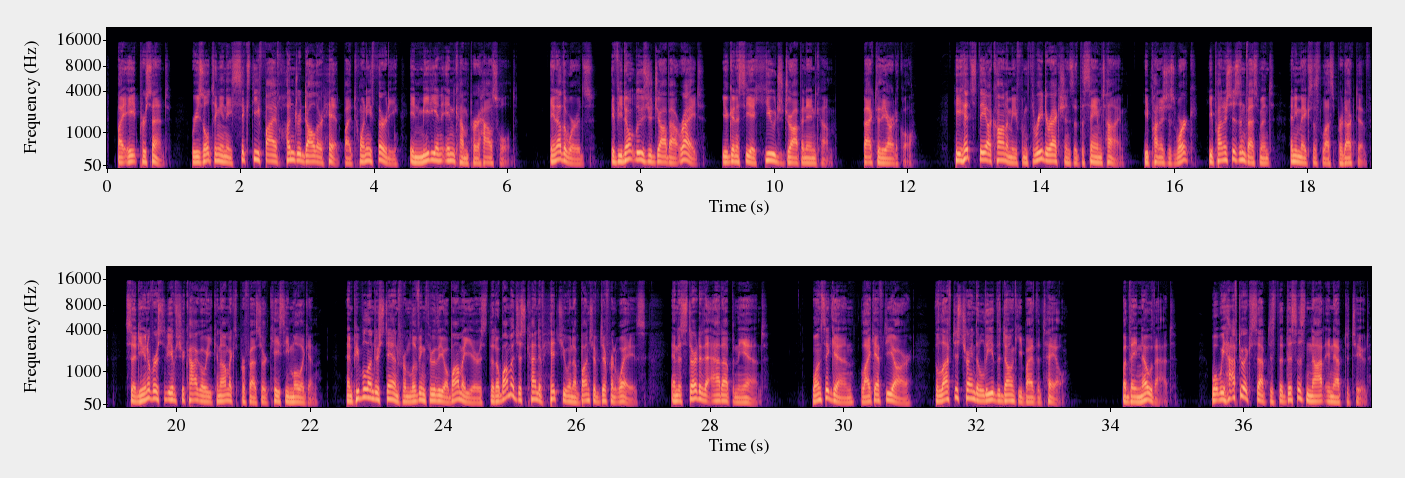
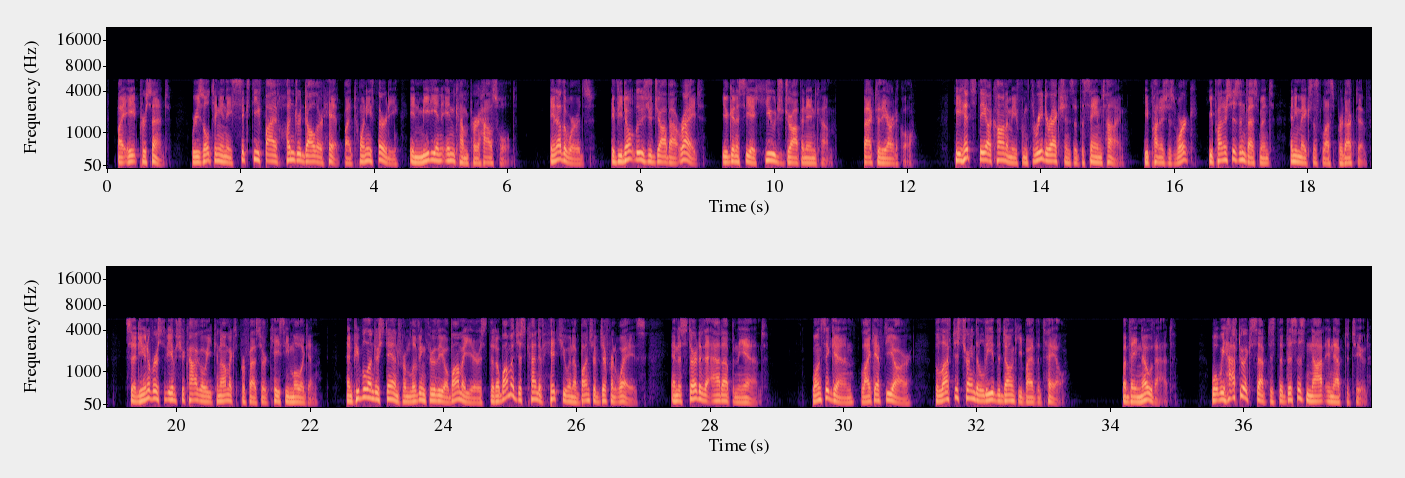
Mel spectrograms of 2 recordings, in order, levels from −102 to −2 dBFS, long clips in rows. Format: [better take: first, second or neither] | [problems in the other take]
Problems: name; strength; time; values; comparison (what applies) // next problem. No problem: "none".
first | garbled, watery; badly; nothing above 5.5 kHz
